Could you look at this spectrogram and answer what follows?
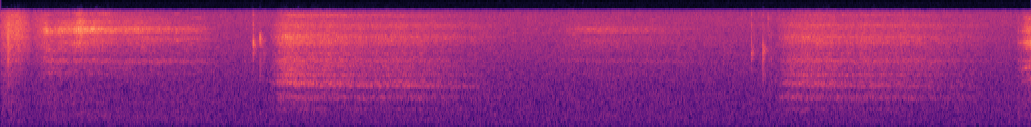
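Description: Two slow, deep breaths, each a long airy inhale-exhale rush of breath close to the microphone, separated by a quiet pause.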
